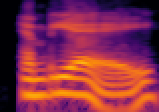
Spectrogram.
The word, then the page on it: MBA: American English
